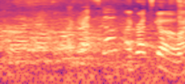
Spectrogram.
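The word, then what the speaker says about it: Aggretsuko: I love Arisuku. That's how you say it, right? The Sanrio metal character. I like her. Agretzko? Agretzko.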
